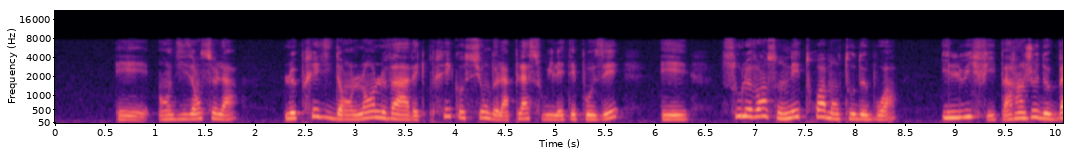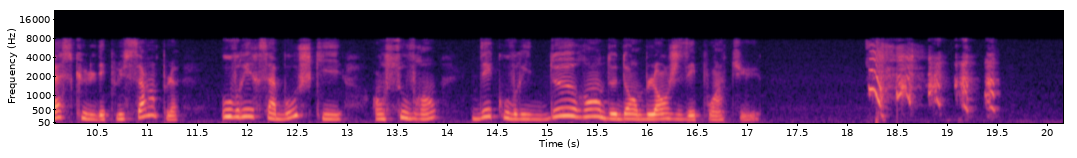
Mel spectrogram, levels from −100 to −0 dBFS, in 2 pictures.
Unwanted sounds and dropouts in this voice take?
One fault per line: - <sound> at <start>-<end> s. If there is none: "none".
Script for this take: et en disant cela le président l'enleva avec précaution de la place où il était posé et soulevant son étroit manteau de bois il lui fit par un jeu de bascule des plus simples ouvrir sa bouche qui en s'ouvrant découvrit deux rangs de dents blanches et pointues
- laugh at 18.2-19.5 s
